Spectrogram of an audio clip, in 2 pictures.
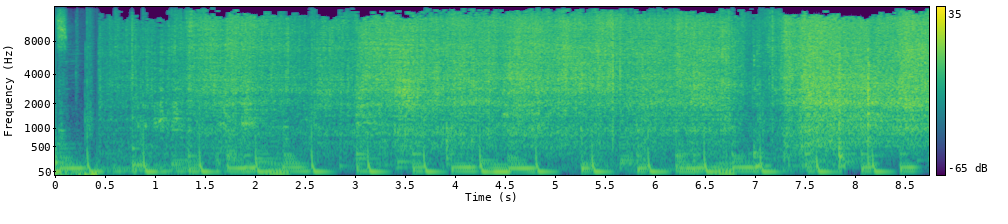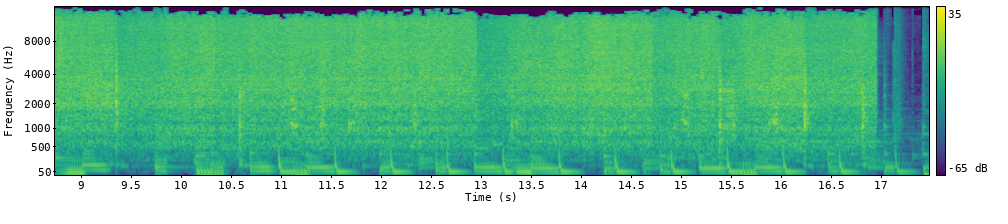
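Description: Vegan egg mixture sizzling in hot oil in a non-stick frying pan while a slotted spatula scrapes and pushes it about, breaking the failed omelette up into a scramble. The sizzle is steady and dense and grows a little louder about halfway through.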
